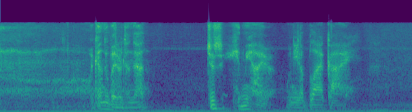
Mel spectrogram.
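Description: A man speaks tensely, close by.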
